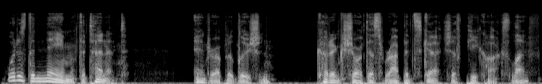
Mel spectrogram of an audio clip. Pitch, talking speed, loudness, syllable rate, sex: 95 Hz, 190 wpm, -19 LUFS, 5.7 syllables/s, male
